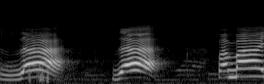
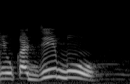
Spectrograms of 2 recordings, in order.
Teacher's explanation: ujung lidah ya landasannya gigi seri atas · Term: huruf za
